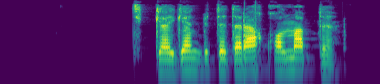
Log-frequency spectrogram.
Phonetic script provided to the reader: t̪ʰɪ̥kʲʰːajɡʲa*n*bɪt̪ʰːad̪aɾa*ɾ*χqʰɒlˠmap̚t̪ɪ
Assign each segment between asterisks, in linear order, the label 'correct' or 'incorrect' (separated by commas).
correct, incorrect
